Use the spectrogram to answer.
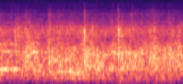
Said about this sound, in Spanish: Dele su mejor aplauso al Señor, hermano.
